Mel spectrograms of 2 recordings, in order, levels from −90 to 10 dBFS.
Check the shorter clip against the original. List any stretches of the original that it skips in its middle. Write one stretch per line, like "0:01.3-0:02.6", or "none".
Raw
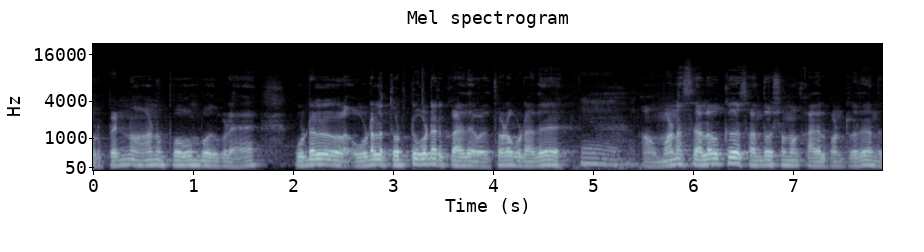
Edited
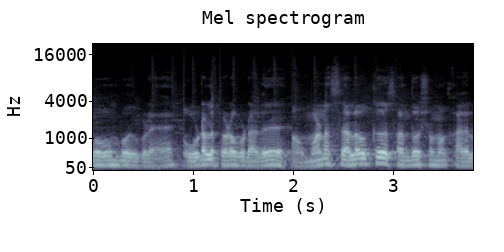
0:02.0-0:04.0
0:04.8-0:05.5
